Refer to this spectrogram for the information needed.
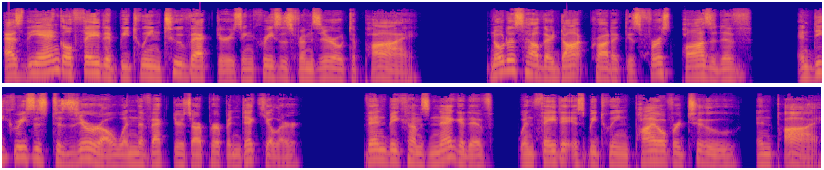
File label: narration; CALCULUS 7E; cengage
